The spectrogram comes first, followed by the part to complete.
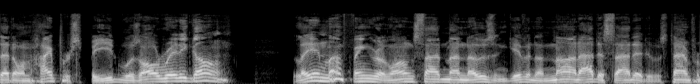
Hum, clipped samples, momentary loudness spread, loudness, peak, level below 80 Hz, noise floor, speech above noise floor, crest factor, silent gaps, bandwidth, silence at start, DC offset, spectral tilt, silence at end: none; under 0.1%; 6 LU; -14 LUFS; -2 dBFS; -40 dBFS; -62 dBFS; 49 dB; 12 dB; none; 11.5 kHz; 0 s; 0.4%; -6.5 dB/octave; 0 s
